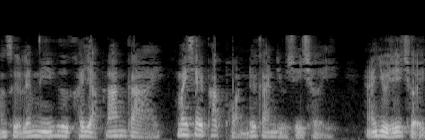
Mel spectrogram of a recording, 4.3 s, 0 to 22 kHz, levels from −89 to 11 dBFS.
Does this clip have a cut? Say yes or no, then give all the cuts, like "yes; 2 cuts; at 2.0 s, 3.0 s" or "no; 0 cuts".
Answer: yes; 1 cut; at 1.7 s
